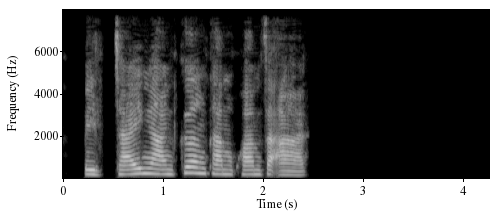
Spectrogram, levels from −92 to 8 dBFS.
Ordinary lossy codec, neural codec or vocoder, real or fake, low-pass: none; codec, 16 kHz, 4.8 kbps, FACodec; fake; none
